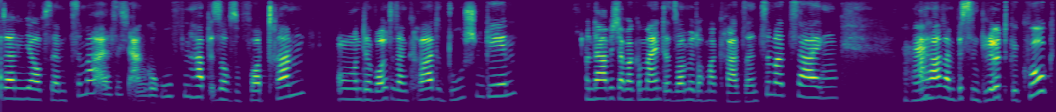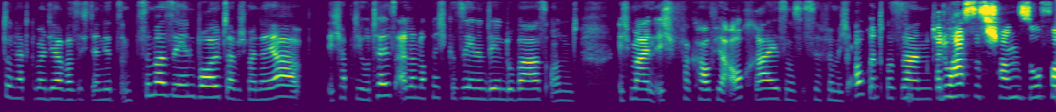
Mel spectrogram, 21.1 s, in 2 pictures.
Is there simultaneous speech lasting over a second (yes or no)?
no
